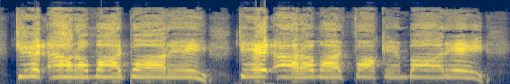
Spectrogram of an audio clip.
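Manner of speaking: piercing, very loud, high, raw, rough screaming. Retelling how they scream at the demons they feel inside them, reenacting their own screaming. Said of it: "And I'm literally screaming".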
